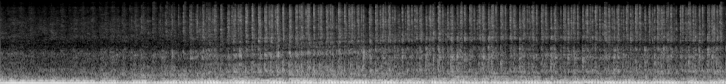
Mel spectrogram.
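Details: Dodge Viper V10 with headers and exhaust work, idling in a garage: low, steady idle with even rumble and rhythmic exhaust pulse, no misses or knocks; healthy idle.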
